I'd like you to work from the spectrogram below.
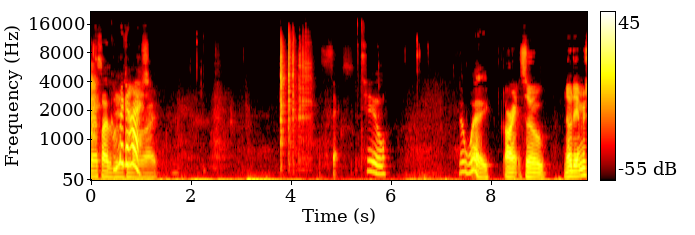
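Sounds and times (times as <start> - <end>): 
speech: 0.1 - 1.4, 5.5 - 6.0, 7.4 - 9.9
small die rolled for armor in a tabletop game clattering onto a hard tabletop: 3.8 - 4.5.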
